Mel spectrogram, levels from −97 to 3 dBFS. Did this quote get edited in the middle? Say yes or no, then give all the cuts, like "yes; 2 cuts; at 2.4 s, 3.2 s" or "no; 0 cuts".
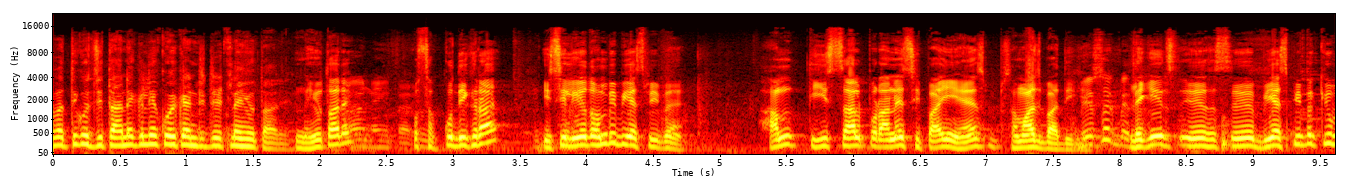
no; 0 cuts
